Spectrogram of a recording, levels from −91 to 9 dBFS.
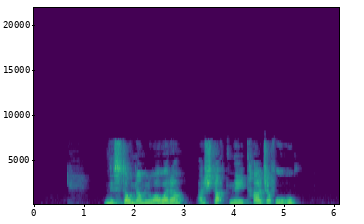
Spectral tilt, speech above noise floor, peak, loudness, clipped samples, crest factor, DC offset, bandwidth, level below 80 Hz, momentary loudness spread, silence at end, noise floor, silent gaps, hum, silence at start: -6 dB/octave; 63 dB; -4 dBFS; -22 LUFS; under 0.1%; 20 dB; under 0.1%; 7.6 kHz; -56 dBFS; 8 LU; 0.9 s; -84 dBFS; none; none; 1.4 s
